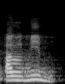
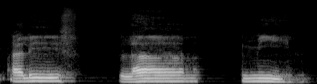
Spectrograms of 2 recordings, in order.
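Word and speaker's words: الم: Kalau kita pakai ilmu tajwid kan bacanya almim. Benar enggak? Alif lam mim. Bacanya apa? Almim. Tapi enggak boleh dibaca begitu. Dibacanya mesti alif lam mim.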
